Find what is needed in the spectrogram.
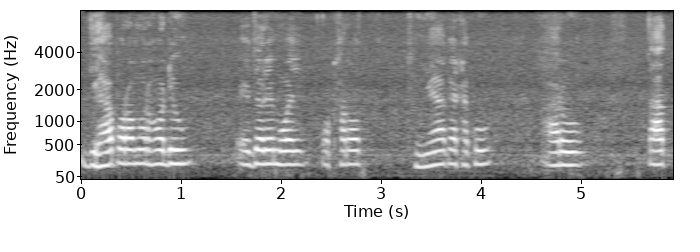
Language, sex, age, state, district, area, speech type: Assamese, male, 45-60, Assam, Nalbari, rural, spontaneous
